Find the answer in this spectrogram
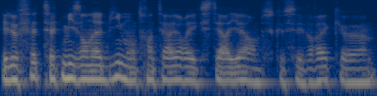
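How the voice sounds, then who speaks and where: A man speaks at a very fast pace. His voice is dark, mellow and somewhat breathy. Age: 40s. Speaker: sculptor and visual artist. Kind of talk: interview conversation about art. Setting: indoor recording at the academy premises. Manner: some hesitations and repeated words.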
